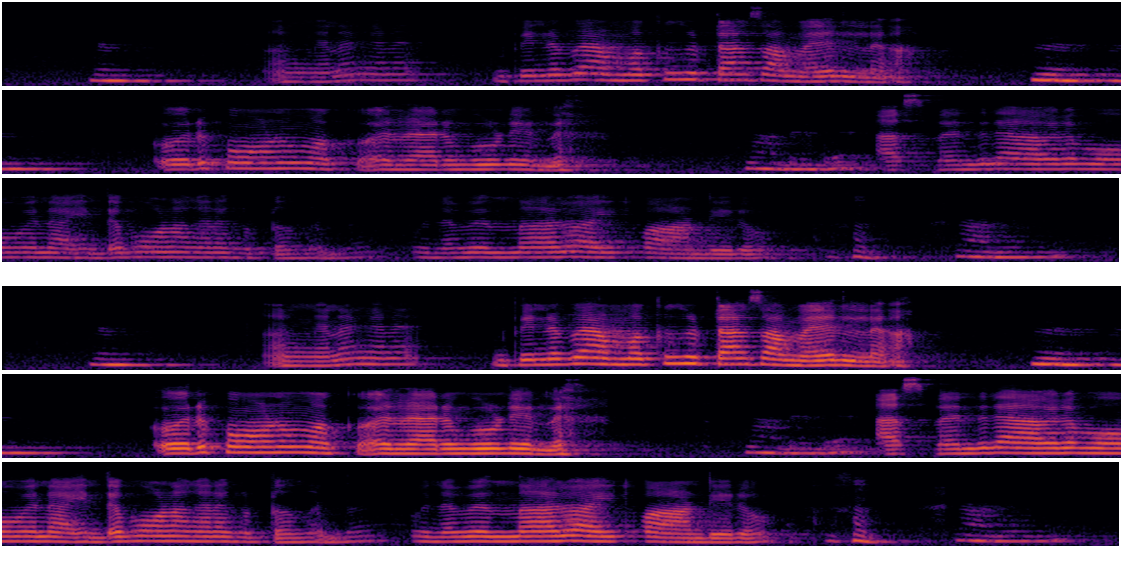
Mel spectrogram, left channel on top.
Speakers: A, in the centre; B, on the right.
A: ഉം
B: അങ്ങനങ്ങനെ, പിന്നെപ്പ നമ്മക്ക് കിട്ടാൻ സമയല്ല.
A: ഉം ഉം
B: ഒരു ഫോണും മക്ക എല്ലാരും കൂടിയല്ലേ
A: അതെല്ലേ
B: ഹസ്ബൻഡ് രാവിലെ പോകും. പിന്നെ അയിന്റെ ഫോണങ്ങനെ കിട്ടൊന്നുല്ല. പിന്നെ വന്നാലും അയി <unintelligible>
A: ആഹ് ആതെ അതെ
